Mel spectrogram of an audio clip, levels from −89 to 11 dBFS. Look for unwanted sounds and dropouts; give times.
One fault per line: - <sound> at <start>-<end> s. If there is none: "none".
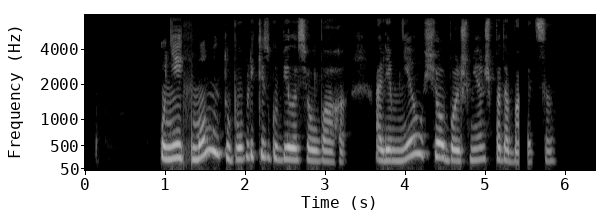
- dropout at 1.2-1.3 s
- dropout at 5.4-5.5 s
